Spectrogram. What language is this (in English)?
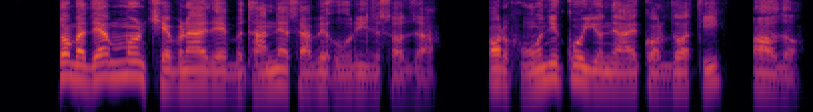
Kullu Pahari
